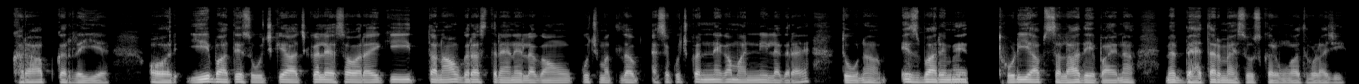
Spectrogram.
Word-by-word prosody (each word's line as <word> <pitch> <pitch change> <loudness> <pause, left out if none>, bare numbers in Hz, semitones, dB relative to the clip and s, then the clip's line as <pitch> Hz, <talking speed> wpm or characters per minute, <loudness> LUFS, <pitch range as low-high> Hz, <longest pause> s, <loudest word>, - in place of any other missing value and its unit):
ख़राब 105 +1 -1
कर 105 - +1
रही 95 0 -2
है 85 -1 -3 0.4
और 100 -3 +2
ये 115 +7 +5
बातें 115 +1 +3
सोच 105 -3 -1
के 115 - +1
आजकल 110 +2 +2
ऐसा 110 +1 +2
हो 105 - +4
रहा 105 0 +1
है 105 - +2
कि 115 +2 -1
तनावग्रस्त 110 0 +2
रहने 105 -1 +1
लगा 95 -1 -1
हूँ 95 0 -2
कुछ 105 -1 -5
मतलब 100 -1 -2
ऐसे - - -1
कुछ - - -6
करने 110 -2 +1
का 110 - 0
मन 105 -2 -1
नहीं 105 +1 -1
लग 95 -2 -3
रहा 95 - -2
है, - - -4 0.3
तो 95 -2 +2
न 100 -3 -3 0.3
इस 115 -3 +3
बारे 110 0 +5
में 110 +1 +3 0.4
थोड़ी 110 +2 +3
आप 110 -1 +3
सलाह 100 +1 +3
दे 100 -1 +2
पाएँ 95 0 0
न, 105 +1 -2 0.3
मैं 105 -2 +2
बेहतर 95 +4 +2
महसूस 95 +1 -1
करूँगा 85 -1 -1
थोड़ा 85 -1 -2
जी। 80 +1 -8
105 Hz, 205 wpm, -22 LUFS, 95-110 Hz, 0.4 s, ये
